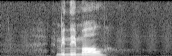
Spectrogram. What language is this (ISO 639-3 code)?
nor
